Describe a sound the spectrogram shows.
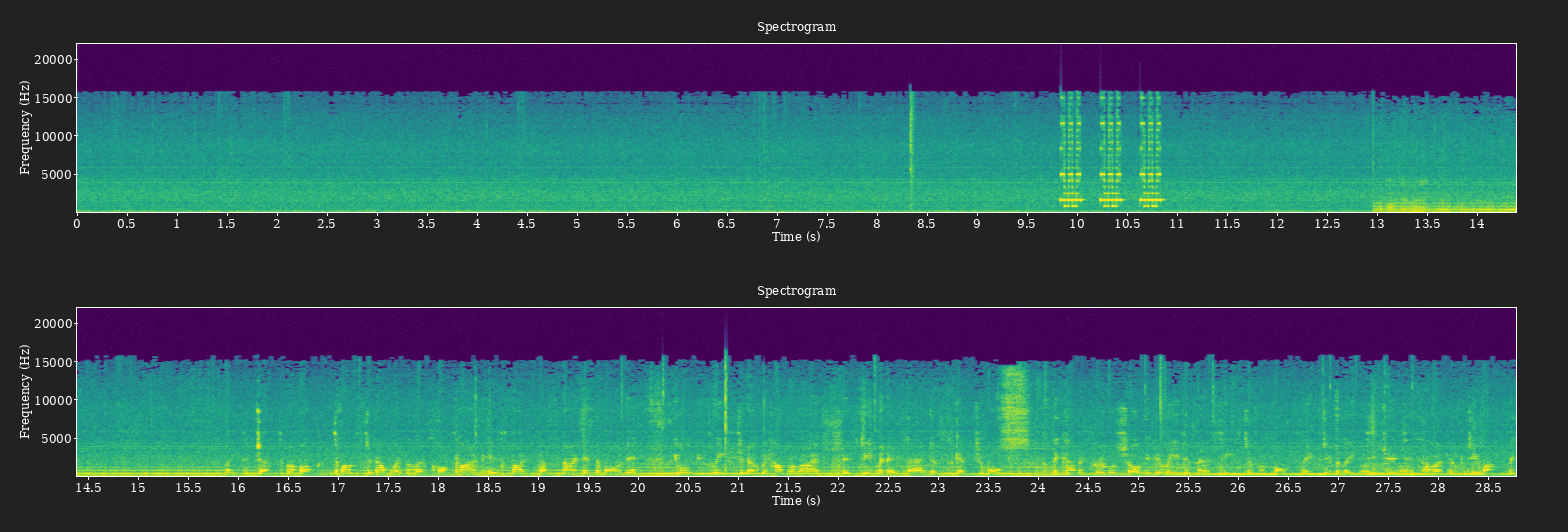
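The engines of a twin-engine jet airliner whine as it rolls along a runway.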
